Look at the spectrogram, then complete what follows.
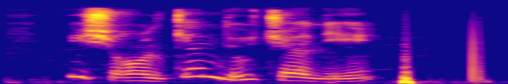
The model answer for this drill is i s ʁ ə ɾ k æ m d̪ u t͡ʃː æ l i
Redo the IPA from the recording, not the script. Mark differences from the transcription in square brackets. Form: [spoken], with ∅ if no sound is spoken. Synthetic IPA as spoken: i [ʃ] ʁ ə [l] k æ [n] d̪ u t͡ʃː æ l i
